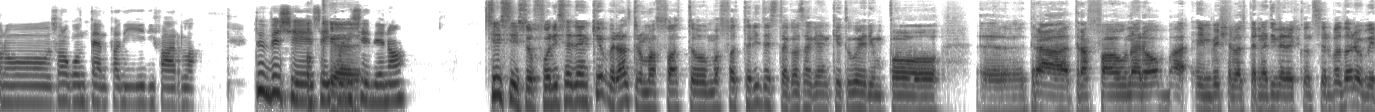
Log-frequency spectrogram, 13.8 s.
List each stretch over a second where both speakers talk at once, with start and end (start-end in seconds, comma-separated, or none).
none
